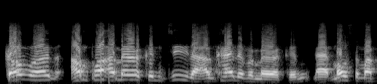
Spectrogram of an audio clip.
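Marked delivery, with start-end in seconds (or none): none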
